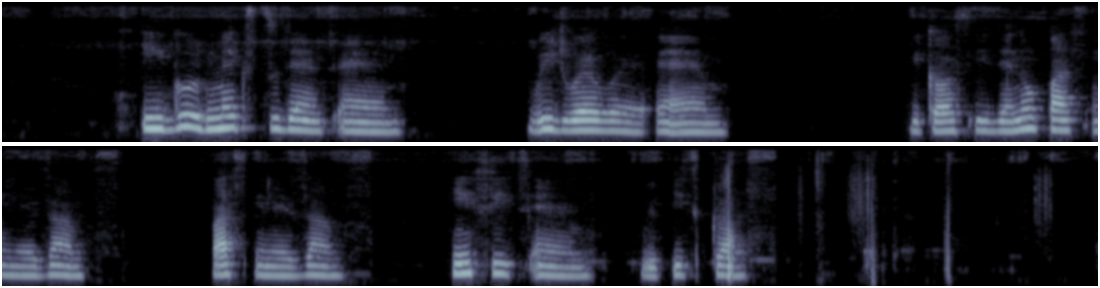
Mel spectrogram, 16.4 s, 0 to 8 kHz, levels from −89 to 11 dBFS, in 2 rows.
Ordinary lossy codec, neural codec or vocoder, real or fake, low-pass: AAC, 48 kbps; none; real; 7.2 kHz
